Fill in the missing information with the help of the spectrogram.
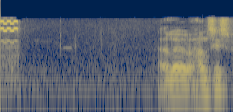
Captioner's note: beeps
